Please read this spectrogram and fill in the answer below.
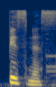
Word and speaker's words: business: u g words business people don't pronounce the I business sometimes misspellings occur because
